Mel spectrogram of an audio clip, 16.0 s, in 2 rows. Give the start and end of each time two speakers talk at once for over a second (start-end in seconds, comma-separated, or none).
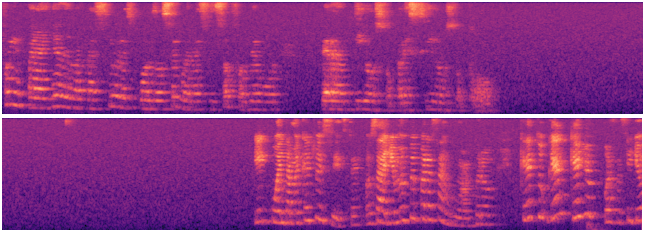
none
